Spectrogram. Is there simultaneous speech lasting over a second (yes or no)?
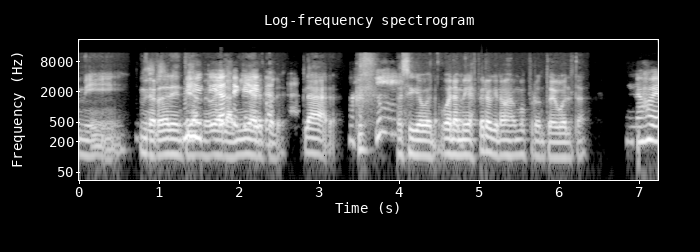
yes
